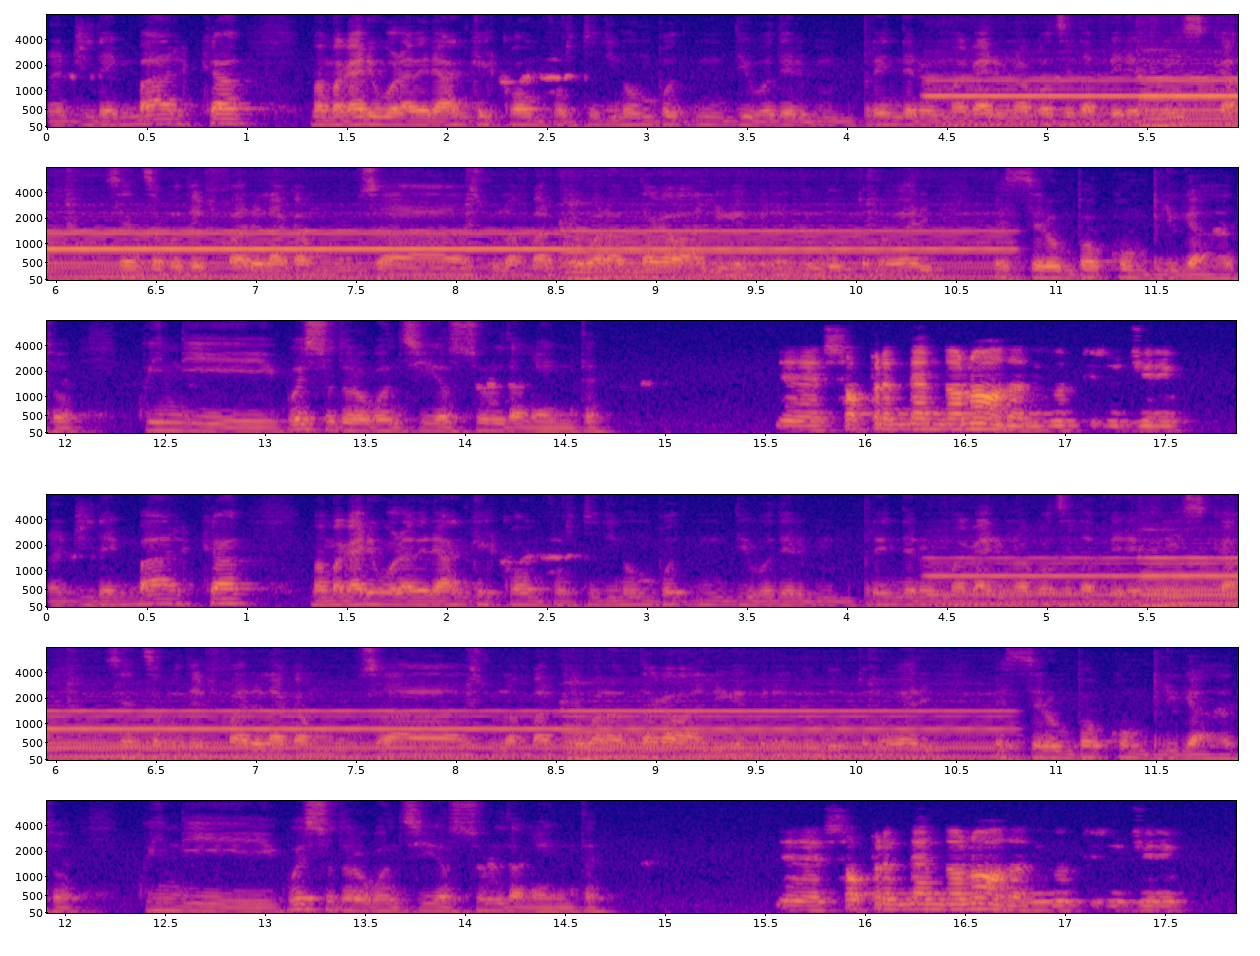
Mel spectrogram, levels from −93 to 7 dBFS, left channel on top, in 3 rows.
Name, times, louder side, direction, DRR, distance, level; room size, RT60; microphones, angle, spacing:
voice 1, 0.0-14.7, left 3 dB, 15° left, 0.9 m, -35 dB
sound 1, 4.4-10.8, left 4 dB, 70° left, 2.1 m, -31 dB
voice 2, 15.6-17.6, left 3 dB, 50° left, 0.9 m, -29 dB
4.7 x 2.2 x 2.4 m
head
